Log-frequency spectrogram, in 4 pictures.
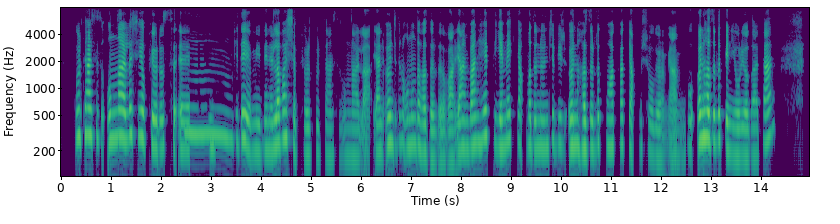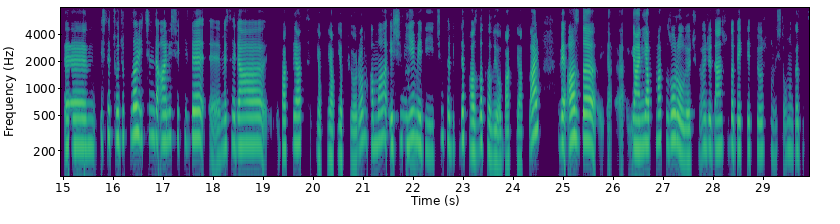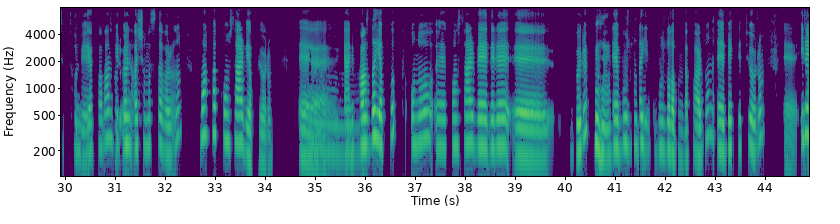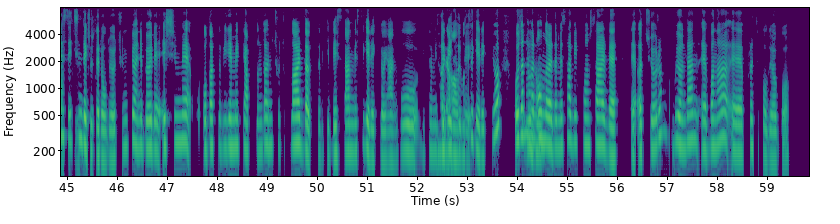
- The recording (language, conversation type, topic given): Turkish, podcast, Evde pratik ve sağlıklı yemekleri nasıl hazırlayabilirsiniz?
- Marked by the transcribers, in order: other background noise; other noise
